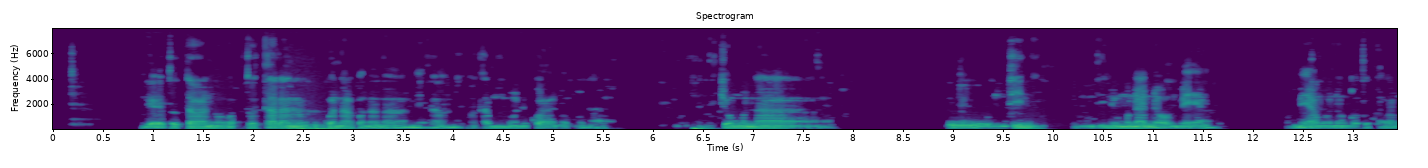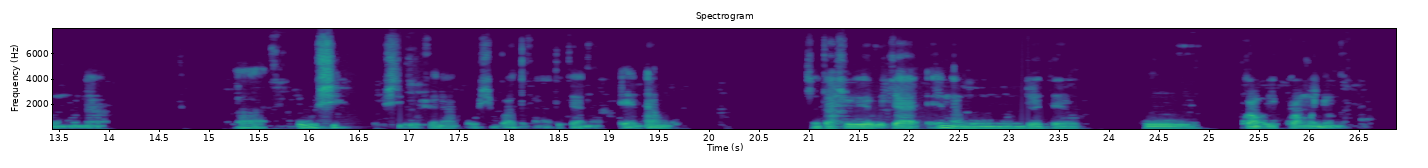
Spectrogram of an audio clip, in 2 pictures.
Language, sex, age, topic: Oshiwambo, male, 18-24, agriculture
